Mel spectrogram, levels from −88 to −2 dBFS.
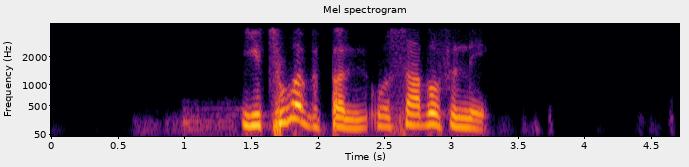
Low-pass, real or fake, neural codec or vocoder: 3.6 kHz; fake; codec, 16 kHz, 1.1 kbps, Voila-Tokenizer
